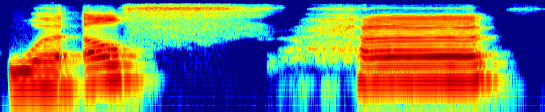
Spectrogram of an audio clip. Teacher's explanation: Ketika dia sukun, huruf shad itu memiliki sifat desis ya atau as-shafir. Maka jangan dijedah wa asha tapi alirkan wa asha. Kemudian hanya 2 harokat.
